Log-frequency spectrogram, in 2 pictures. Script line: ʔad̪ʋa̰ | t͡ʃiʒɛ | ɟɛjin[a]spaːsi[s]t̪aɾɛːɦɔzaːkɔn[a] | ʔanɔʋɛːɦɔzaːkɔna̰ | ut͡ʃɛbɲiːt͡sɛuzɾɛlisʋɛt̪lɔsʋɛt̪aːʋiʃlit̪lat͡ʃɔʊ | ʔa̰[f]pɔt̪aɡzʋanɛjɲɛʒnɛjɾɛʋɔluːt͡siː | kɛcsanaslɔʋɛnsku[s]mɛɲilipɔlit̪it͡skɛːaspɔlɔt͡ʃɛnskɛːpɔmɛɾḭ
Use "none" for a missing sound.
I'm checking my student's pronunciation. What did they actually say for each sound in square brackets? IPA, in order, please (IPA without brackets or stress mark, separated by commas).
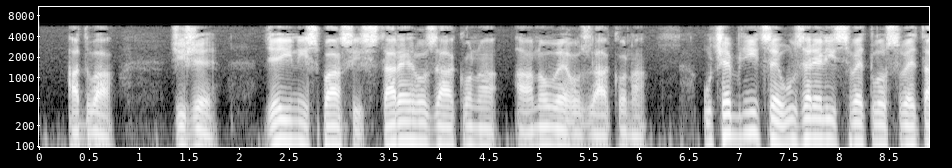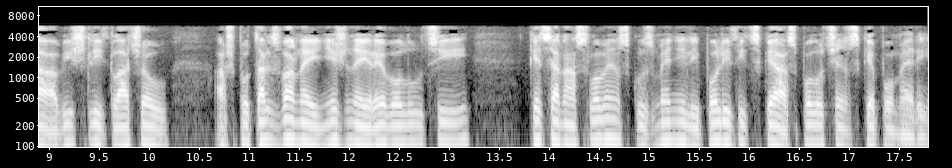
i, s, a, ʃ, z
